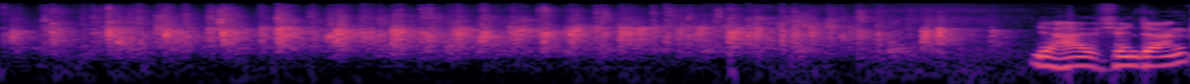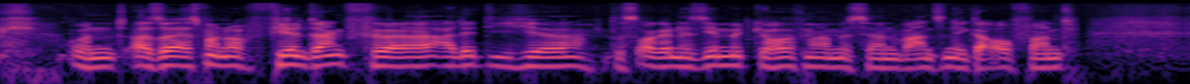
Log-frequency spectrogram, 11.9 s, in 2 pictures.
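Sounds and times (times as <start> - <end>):
audience applause: 0.0 - 5.2
speech: 5.2 - 11.8.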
